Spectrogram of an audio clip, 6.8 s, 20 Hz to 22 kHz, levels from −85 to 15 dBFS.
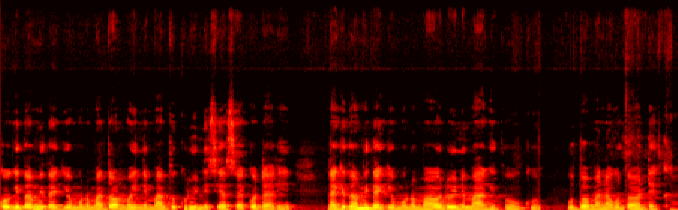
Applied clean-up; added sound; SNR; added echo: none; none; none; none.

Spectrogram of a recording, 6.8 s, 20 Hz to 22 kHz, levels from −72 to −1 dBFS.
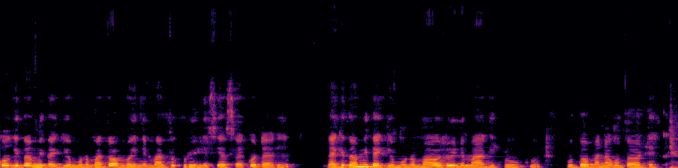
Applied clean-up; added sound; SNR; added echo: neural mask model Resemble Enhance denoiser.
